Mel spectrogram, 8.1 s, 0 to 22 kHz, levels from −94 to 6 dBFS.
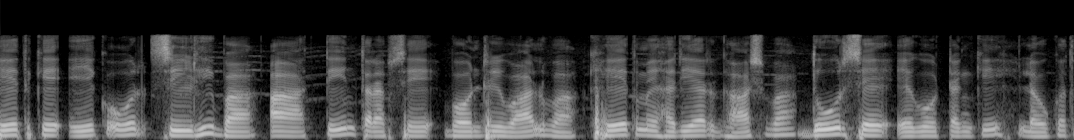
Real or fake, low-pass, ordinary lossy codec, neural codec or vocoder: real; none; none; none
